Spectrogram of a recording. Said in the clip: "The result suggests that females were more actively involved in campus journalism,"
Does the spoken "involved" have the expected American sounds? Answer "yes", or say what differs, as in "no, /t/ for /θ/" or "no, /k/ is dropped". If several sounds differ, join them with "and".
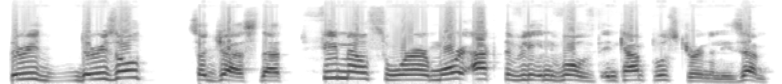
yes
